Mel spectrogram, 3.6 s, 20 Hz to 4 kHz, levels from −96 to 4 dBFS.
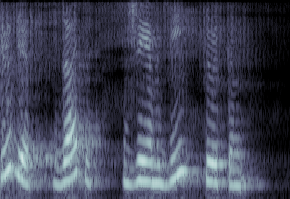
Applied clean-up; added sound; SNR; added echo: neural mask model Resemble Enhance denoiser.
